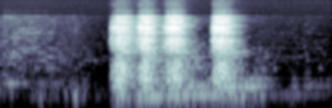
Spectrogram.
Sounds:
Sniff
